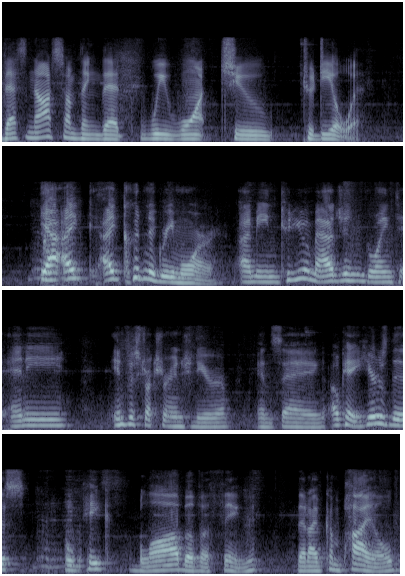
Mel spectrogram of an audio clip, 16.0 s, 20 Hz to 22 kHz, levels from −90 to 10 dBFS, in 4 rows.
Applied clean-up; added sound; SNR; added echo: neural separator model SepFormer DNS4.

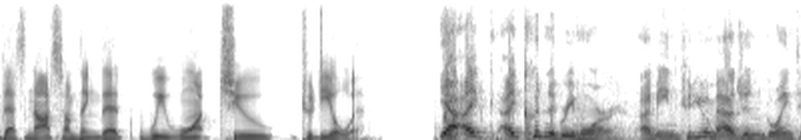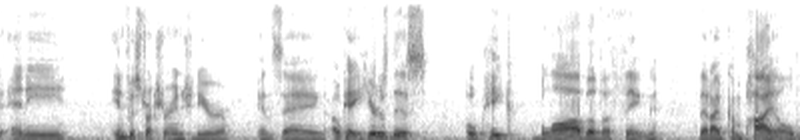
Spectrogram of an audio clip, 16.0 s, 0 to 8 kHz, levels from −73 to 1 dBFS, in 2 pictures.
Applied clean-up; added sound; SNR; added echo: none; none; none; none.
